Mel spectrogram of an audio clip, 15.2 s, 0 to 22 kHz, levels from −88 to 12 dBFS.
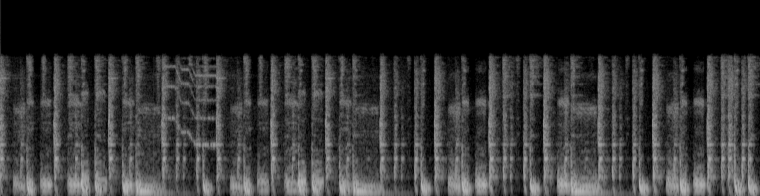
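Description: A noise suppressor applied to music or sounds runs through the whole clip. It was built for speech, so it treats steady tones, ambience and tails as noise. The level swings by around 10 dB. The sound pumps and thins between attacks.

Sound cut by the noise suppressor comes in six stretches: 0.1 to 2.45 s, 3.84 to 6.78 s, 7.71 to 8.28 s, 8.86 to 10.46 s, 12.1 to 12.64 s and 13.21 to 14.42 s. Held sounds sink by up to about 15 dB, and by about 11 dB in the fifth stretch. Decays end early. Sudden onsets still come through.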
